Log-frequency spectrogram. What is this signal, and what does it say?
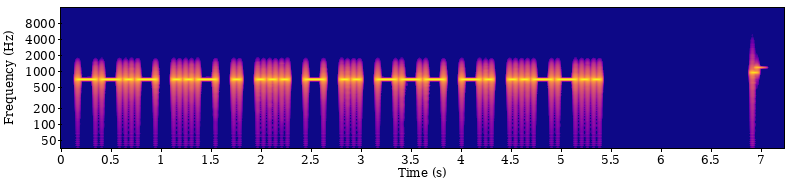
Morse code, heard as a keyed tone, about 20 wpm, 700 Hz. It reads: QUESTION?
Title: Sentences from Top 400 Words 20wpm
